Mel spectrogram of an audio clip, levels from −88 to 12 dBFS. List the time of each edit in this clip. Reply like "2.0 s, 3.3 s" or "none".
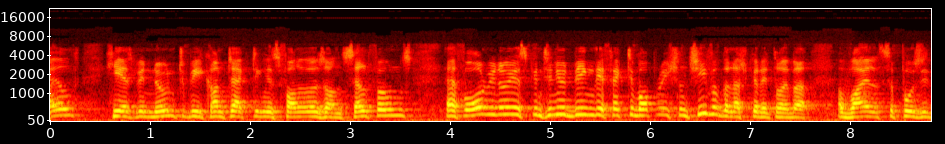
5.7 s

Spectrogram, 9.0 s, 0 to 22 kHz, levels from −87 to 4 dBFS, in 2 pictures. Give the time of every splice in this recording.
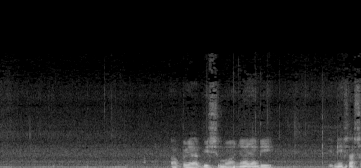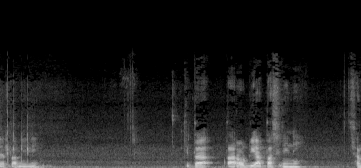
5.3 s

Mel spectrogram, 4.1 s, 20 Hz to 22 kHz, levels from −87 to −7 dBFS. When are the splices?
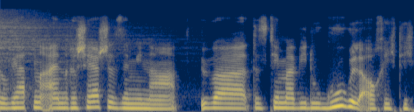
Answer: none

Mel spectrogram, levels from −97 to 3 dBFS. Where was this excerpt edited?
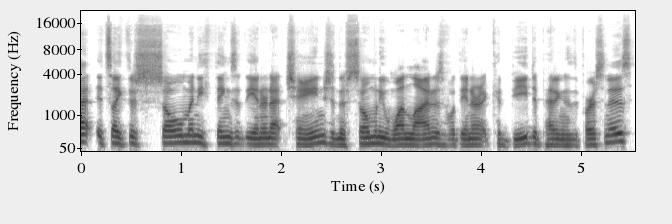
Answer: none

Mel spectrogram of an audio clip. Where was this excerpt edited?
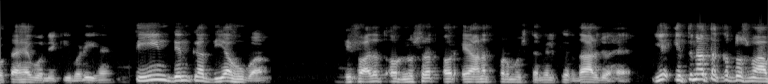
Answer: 1.3 s, 6.4 s

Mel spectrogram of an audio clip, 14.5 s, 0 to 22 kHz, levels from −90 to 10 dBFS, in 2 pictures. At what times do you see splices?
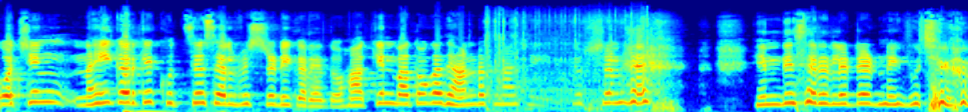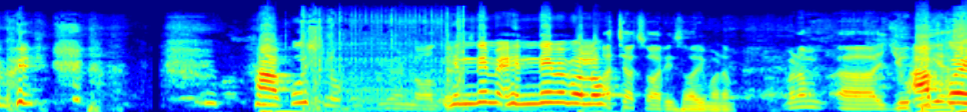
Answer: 4.3 s, 9.9 s

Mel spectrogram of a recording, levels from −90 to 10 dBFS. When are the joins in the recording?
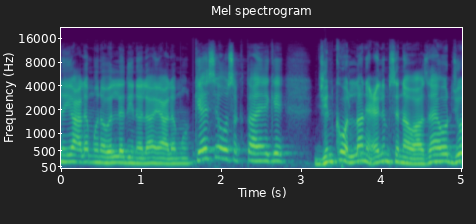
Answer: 1.6 s

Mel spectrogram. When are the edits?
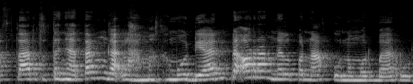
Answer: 2.3 s

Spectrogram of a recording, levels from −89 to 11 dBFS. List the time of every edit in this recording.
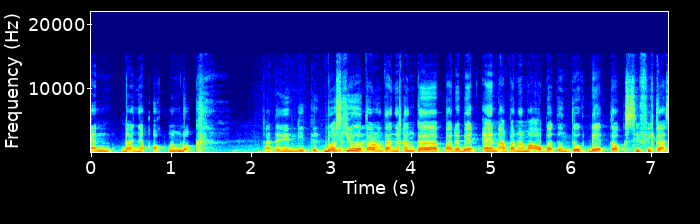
2.9 s

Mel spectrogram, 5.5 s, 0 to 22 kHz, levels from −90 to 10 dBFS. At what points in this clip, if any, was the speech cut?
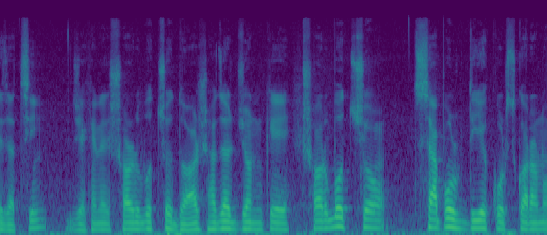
3.0 s

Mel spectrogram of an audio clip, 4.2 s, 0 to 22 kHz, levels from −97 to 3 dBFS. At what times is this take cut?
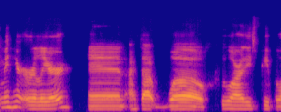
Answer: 1.1 s

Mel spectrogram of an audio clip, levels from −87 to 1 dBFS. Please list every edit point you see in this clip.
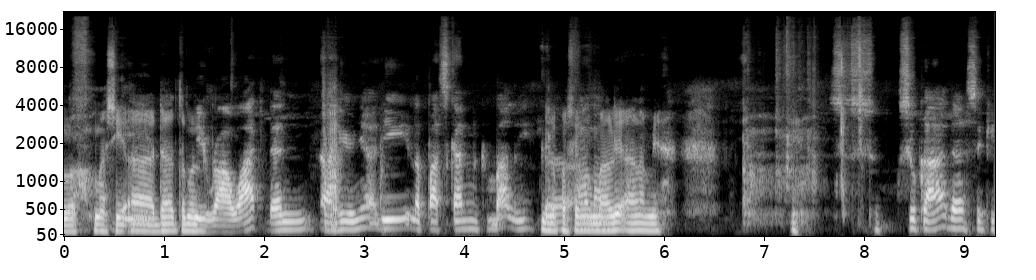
none

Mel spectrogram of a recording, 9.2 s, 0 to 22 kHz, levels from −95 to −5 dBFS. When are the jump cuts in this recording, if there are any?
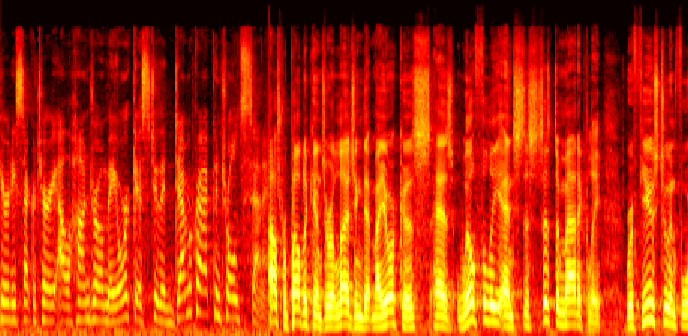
3.4 s

